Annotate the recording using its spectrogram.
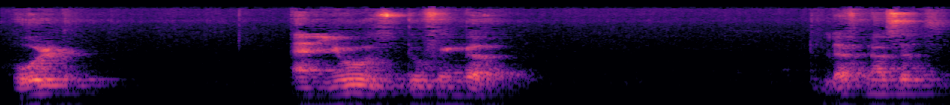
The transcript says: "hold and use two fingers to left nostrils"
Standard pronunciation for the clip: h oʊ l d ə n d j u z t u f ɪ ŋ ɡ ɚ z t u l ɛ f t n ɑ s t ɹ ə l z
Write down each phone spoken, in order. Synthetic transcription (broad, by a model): h oʊ l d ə n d j u z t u f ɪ ŋ ɡ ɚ t u l ɛ f t n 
